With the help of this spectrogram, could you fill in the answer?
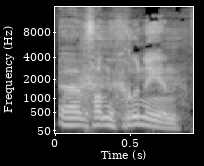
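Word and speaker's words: van Groeningen: Did I pronounce it well? Groningen? – It's von Groningen.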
